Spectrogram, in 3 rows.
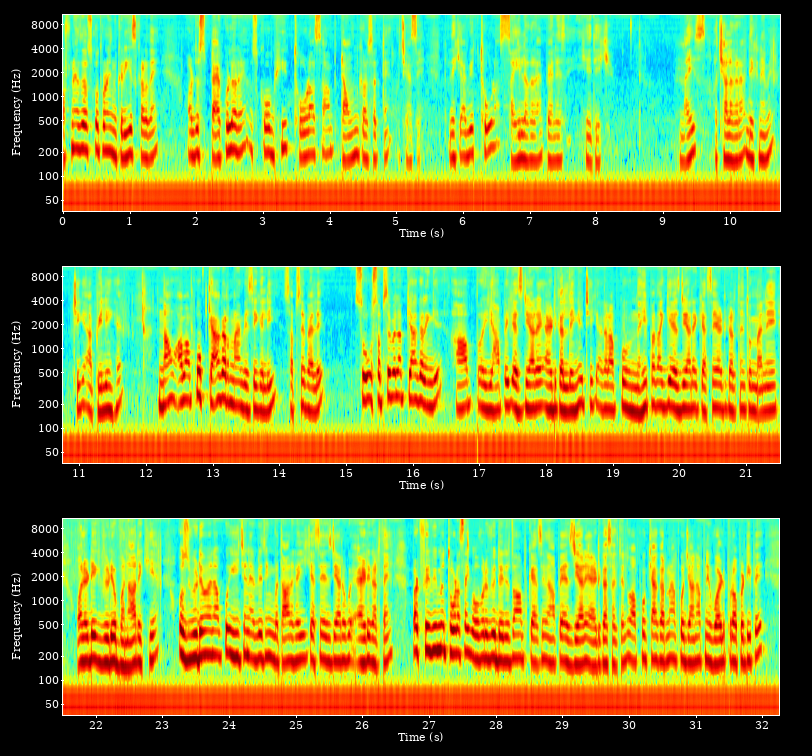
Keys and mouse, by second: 1.6-4.9 drag, 6.1 click, 6.4 space, 12.1 space, 14.0 click, 31.5 click.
